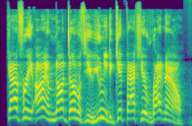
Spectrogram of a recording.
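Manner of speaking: very high-pitched insistent yell. A narrator voices someone shouting after a back door slams open, shouting. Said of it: "you hear someone shout".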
